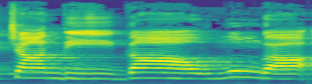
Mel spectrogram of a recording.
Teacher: अनुनासिक का उच्चारण नाक और मुंह दोनों से किया जाता है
